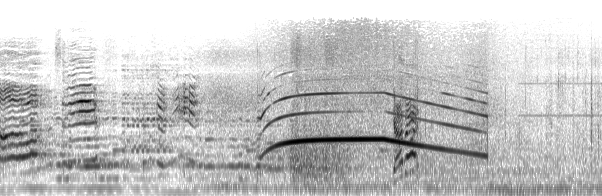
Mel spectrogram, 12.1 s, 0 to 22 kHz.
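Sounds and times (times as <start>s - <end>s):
siren wailing: 4.7s - 12.0s.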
